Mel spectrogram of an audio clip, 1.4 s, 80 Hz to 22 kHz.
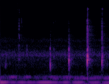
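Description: Someone lightly taps an airsoft Glock 19 replica pistol with their teeth, producing several short, dull clicks over a steady low hum. The taps reveal the pistol, though it looks like metal, is plastic with only a small amount of non-magnetic metal and not zamak.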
